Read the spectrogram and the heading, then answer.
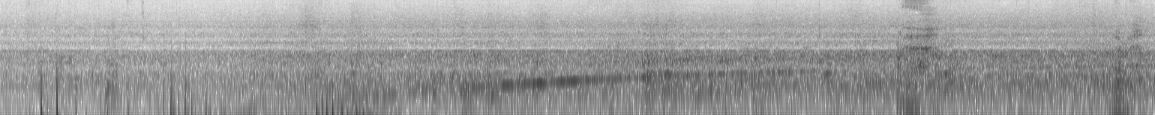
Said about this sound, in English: Let's just take the subway. Yeah, let's just hop on the subway for a moment here and... Oh, it's arrived. Let's get on the subway, yeah.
